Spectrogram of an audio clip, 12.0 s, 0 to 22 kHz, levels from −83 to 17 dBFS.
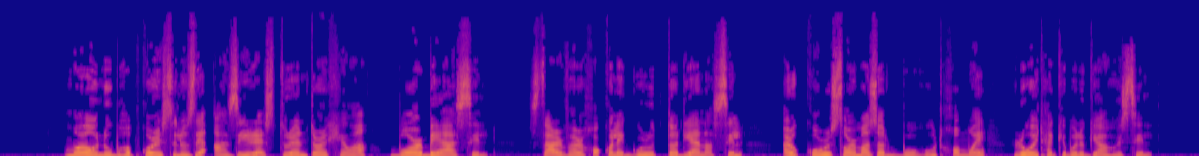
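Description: Nothing stood out on listening to this speech recording.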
